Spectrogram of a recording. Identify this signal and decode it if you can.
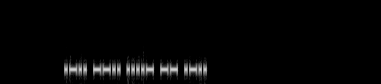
Morse code, heard as a keyed tone, about 53 wpm, 700 Hz. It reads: LZ4ML
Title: DXCC-100 Call Signs - 5 Characters - Repeated 2x - 50wpm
